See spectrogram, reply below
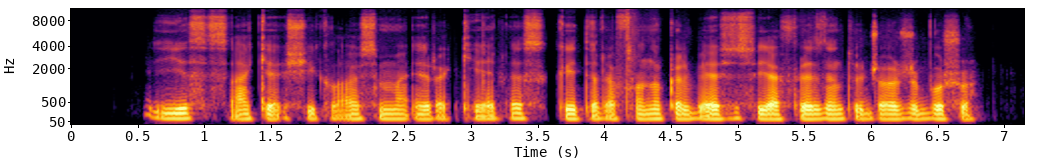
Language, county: Lithuanian, Vilnius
